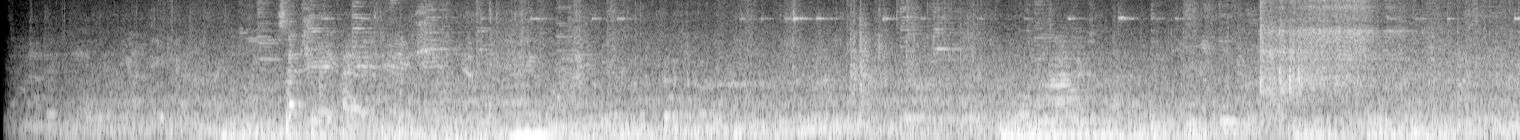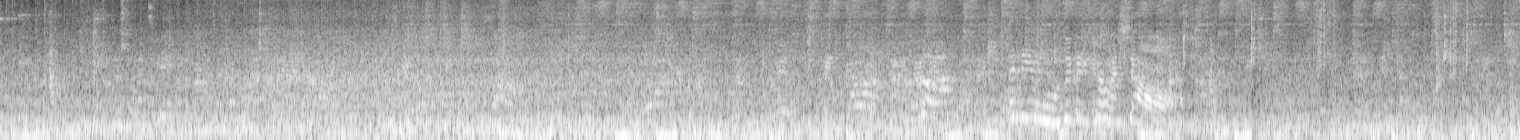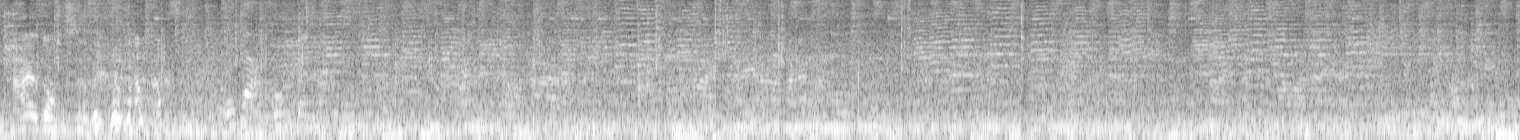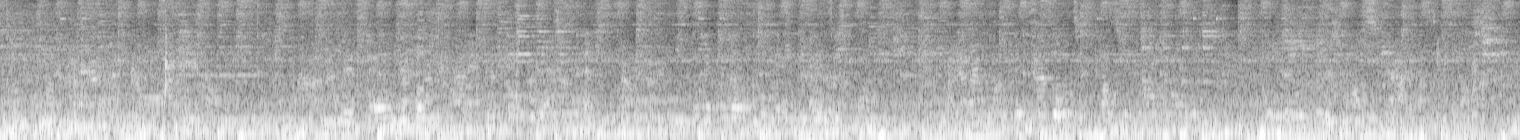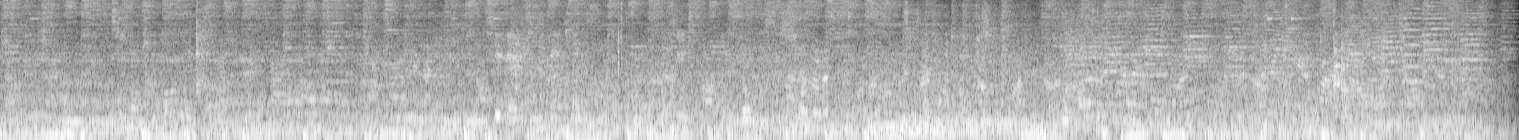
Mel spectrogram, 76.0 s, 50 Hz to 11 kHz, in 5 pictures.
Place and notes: {"title": "碧潭橋, New Taipei City - In the bridge side", "date": "2011-12-20 15:07:00", "description": "In the bridge side, Visitor, Traffic noise\nZoom H4n +Rode NT4", "latitude": "24.96", "longitude": "121.53", "altitude": "20", "timezone": "Asia/Taipei"}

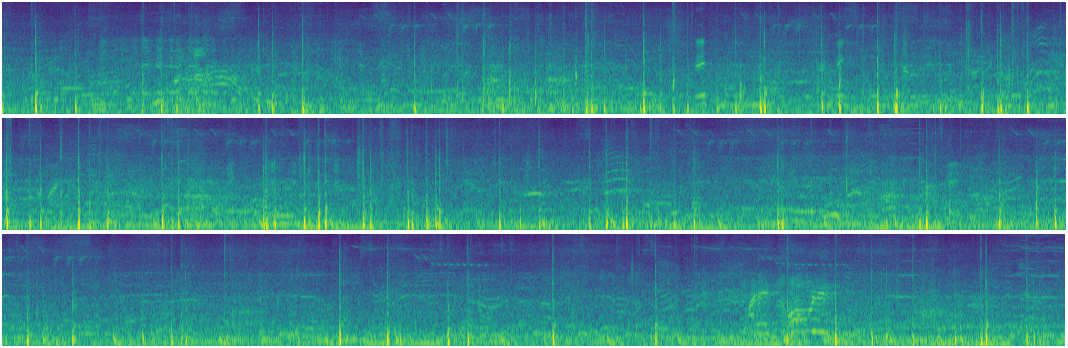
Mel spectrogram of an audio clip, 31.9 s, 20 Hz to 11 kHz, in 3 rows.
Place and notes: {"title": "Serridslevvej, København, Danmark - sound of playing basketball.", "date": "2022-07-14 14:25:00", "description": "Sound of playing basketball. Intens bumping of ball like big raindrops. recorded with Zoom h6. Øivind Weingaarde.", "latitude": "55.71", "longitude": "12.57", "altitude": "14", "timezone": "Europe/Copenhagen"}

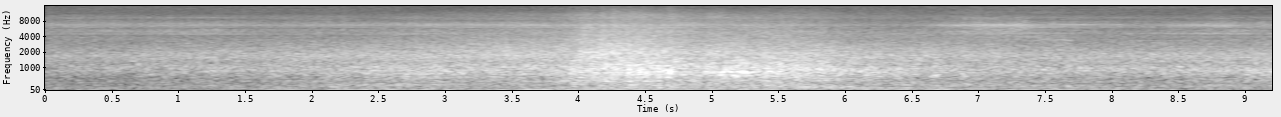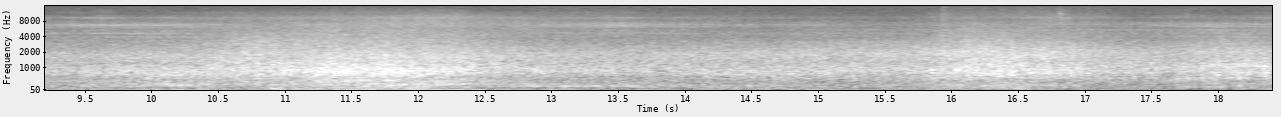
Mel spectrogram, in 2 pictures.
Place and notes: {"title": "Avalon Rd, Lawrence, Kansas, USA - Avalon Apartments", "date": "2022-08-12 10:17:00", "latitude": "38.97", "longitude": "-95.26", "altitude": "309", "timezone": "America/Chicago"}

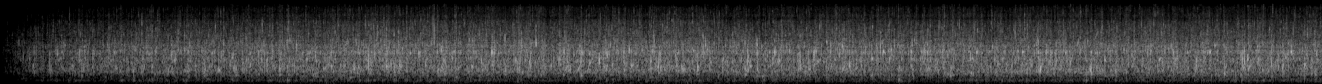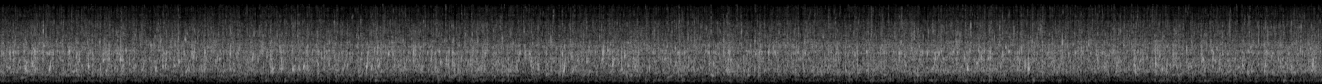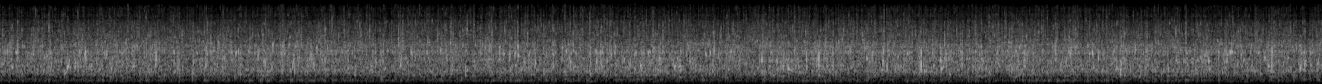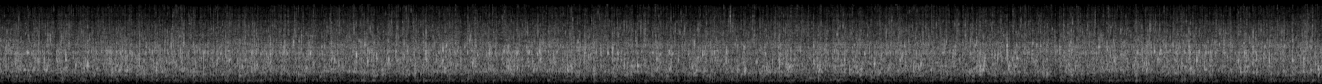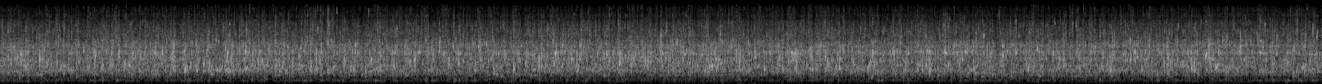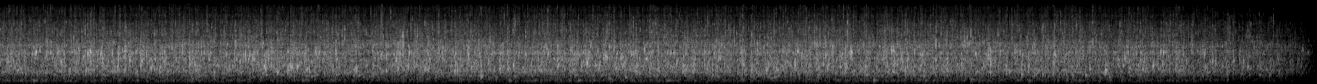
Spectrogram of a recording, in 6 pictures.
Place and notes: {"title": "Pedras Boroas do Junqueiro - Riacho - River Stream - Pedras Boroas do Junqueiro - Arouca Geopark", "date": "2020-10-16 14:35:00", "description": "Place: Pedras Boroas do Junqueiro - Geopark - Portugal\nRecorder: Olympus LS-P4\nSituation: Standing by the river - Autum afternoon, mild wind\nThe recorder uses a three mic built-in system, I aplied a windshield (Gutmann) to cut the wind interference.", "latitude": "40.87", "longitude": "-8.26", "altitude": "960", "timezone": "Europe/Lisbon"}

